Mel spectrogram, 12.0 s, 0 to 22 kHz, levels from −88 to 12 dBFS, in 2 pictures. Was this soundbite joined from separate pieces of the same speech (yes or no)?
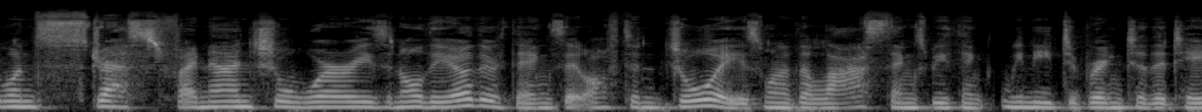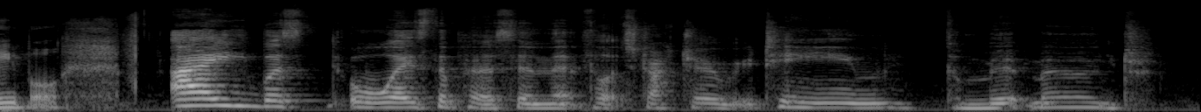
yes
